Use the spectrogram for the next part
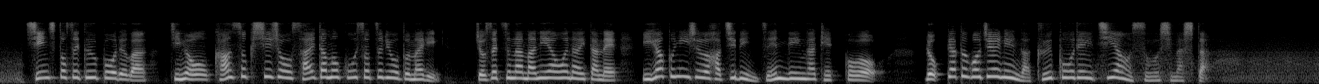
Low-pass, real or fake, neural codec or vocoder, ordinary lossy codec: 7.2 kHz; fake; codec, 16 kHz, 0.5 kbps, FunCodec, trained on Chinese and English, 25 frames a second; none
